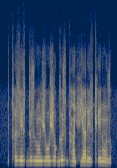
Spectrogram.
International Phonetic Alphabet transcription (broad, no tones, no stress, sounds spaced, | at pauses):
tʰ ə z ɪ z d ɵ z ð õ ʒ o ʒ ɔ ɡ ɵ z ɡʱ ã fʲ a ɾ e z kʼ e ɾ õ z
